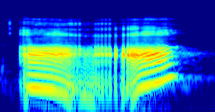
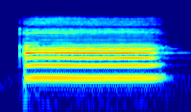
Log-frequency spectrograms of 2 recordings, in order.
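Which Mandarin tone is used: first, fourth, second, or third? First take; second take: third; first. First: The pitch dips low, then rises. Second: The pitch stays high and level. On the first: "3성은" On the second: "1성은"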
